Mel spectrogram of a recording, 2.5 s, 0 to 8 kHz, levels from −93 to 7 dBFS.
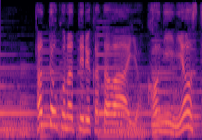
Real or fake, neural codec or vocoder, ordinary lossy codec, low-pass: real; none; none; 7.2 kHz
